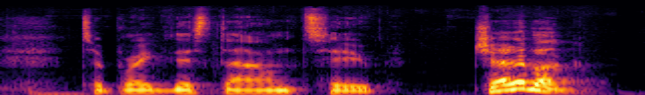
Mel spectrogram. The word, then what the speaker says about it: Chernobog: Chernobog. Is that what he said? Chernobog? Yep, Chernobog. Chernobog. I got it right.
